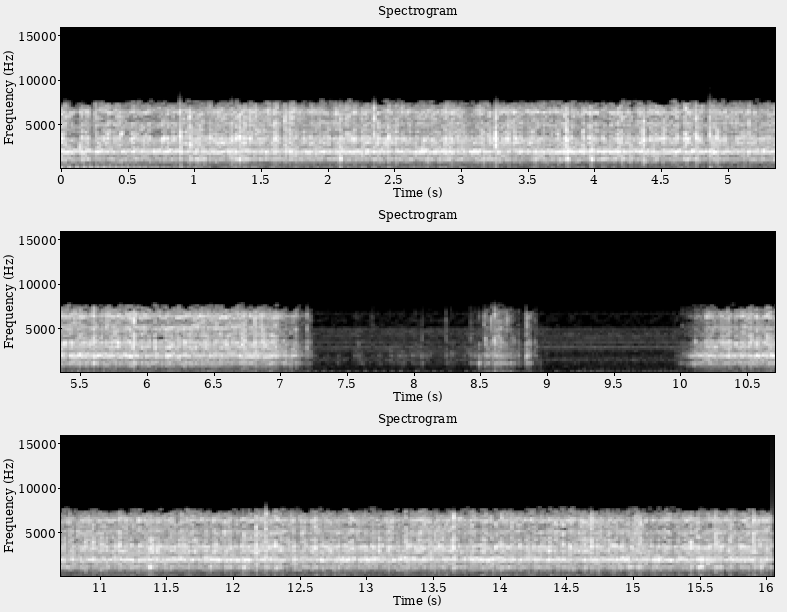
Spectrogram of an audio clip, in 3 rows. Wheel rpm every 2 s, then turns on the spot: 120, 110, 120, 70, 10, 90, 110, 110.
none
